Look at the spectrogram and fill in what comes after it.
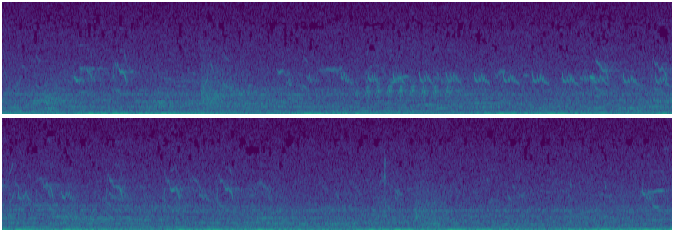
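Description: Garden birds chirping in quick runs of short, high notes, thinning out in the last few seconds, over a low hum that swells about once a second.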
